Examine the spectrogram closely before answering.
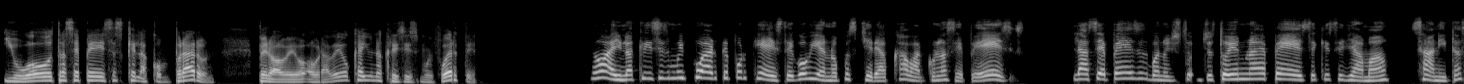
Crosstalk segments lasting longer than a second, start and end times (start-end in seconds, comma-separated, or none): none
